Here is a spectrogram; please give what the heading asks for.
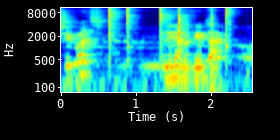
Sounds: Sniff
